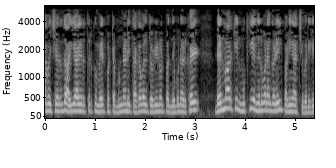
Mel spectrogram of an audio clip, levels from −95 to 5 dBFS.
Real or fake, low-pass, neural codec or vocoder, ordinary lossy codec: real; 5.4 kHz; none; none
